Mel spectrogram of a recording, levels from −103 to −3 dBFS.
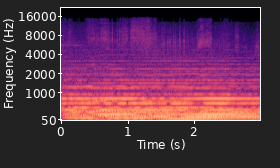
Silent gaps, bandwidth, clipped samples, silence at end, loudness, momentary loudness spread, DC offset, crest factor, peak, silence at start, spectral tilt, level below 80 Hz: none; 11.5 kHz; under 0.1%; 0 s; -20 LUFS; 4 LU; under 0.1%; 12 dB; -6 dBFS; 0 s; -9 dB/octave; -32 dBFS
